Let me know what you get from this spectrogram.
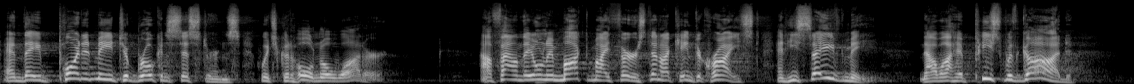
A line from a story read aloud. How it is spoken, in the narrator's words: he cried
